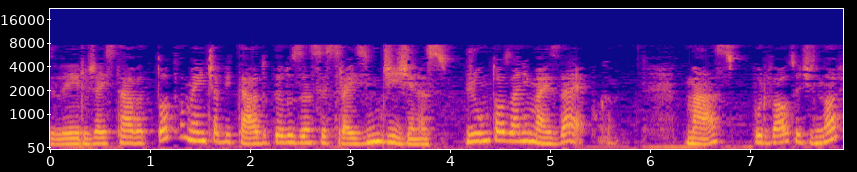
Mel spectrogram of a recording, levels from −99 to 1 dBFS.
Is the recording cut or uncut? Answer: uncut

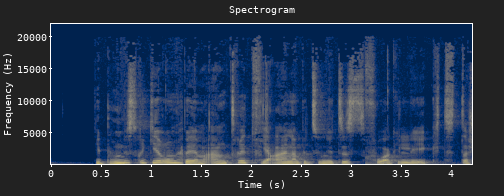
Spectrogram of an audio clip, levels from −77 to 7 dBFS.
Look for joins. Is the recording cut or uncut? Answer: cut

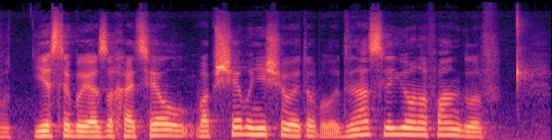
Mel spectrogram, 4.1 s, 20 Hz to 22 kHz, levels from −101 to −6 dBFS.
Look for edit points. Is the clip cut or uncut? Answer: cut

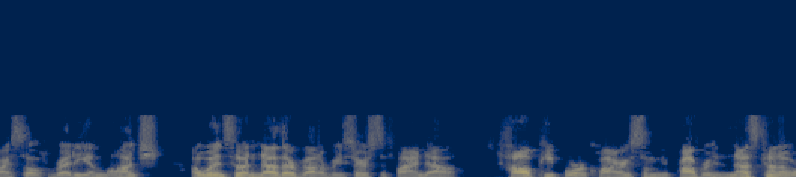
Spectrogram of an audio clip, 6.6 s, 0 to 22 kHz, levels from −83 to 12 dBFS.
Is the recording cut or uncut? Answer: uncut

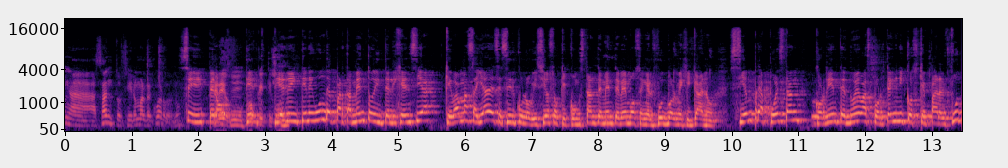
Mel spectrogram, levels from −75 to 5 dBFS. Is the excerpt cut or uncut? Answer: cut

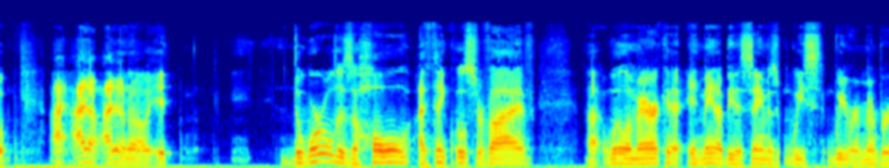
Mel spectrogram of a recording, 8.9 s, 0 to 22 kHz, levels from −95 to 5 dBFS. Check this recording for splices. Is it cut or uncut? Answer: cut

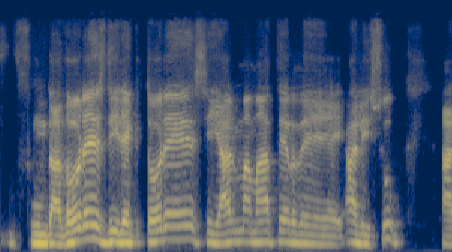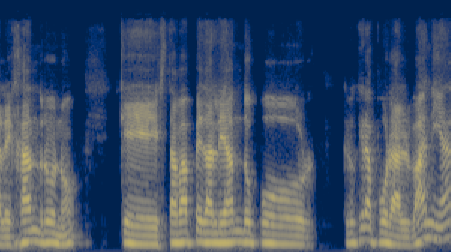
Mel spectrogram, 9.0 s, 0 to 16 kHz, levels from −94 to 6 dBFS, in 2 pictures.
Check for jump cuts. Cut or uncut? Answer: uncut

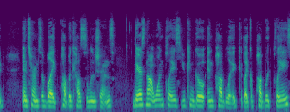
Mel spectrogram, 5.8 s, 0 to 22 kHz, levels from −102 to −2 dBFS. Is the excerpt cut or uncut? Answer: uncut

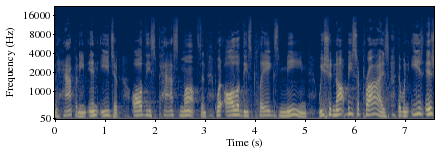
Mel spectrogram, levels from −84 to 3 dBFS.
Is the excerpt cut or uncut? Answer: uncut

